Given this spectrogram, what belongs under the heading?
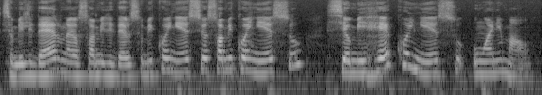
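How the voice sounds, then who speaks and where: In a broadcast studio interview, a leadership consultant with a Brazilian Portuguese accent describes her work reflectively, frequently adding brief questioning asides. Her voice is medium-pitched and fast.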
